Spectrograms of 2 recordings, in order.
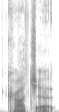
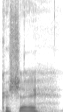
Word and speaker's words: crochet: But my favorite mispronunciation for mine is crotchet instead of crochet.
